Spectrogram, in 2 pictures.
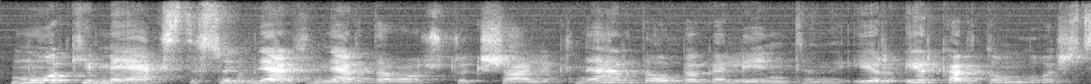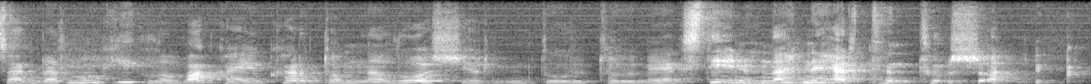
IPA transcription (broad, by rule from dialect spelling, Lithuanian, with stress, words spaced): ˈmuɔkʲɪ ˈmʲæːksʲtʲeː ˈsʊ nʲɛ ˈnʲɛrdɐʋɐʊ ɐʃ ˈtuɔkʲɪ ˈʃɑːlʲɪk ˈnʲɛrdɐʋɐʊ bʲɛɡɐˈlʲeːnʲɪ tʲeːn ˈɪr ɪr ˈkɐrˌtuɔm ˈlˠuɔʃʲtʲ ˈsɐk bʲɛt muɔˈkʲiːklˠuɔ ˈʋɑːˌkɑː jʊk ˈkɐrˌtuɔm nɐˈlˠuɔʃ ɪr ˈtuː tuː mʲɛkˈsʲtʲiːnʲʊ ˈnɑːˌnʲɛr ˈtʲeːn ˈtuː ˈʃɑːlʲɪkʊ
